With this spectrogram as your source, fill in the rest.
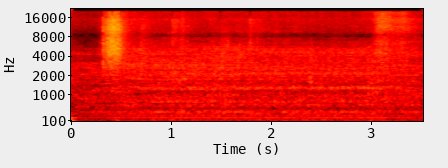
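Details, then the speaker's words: Noisy refrigerator, after fan repair: soft, steady low hum with a faint even whir and no ticking or scraping; fan now running quietly and normally. "ahora sí ahora es otra cosa es para el ventilador ahora encenderán silencioso total bueno hacemos un poco de ruido pero comparado con antes"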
